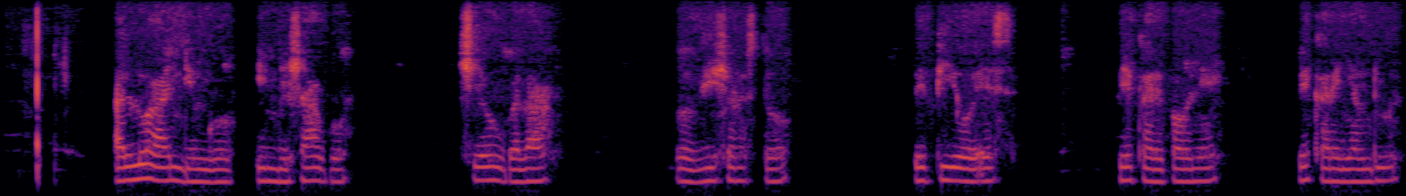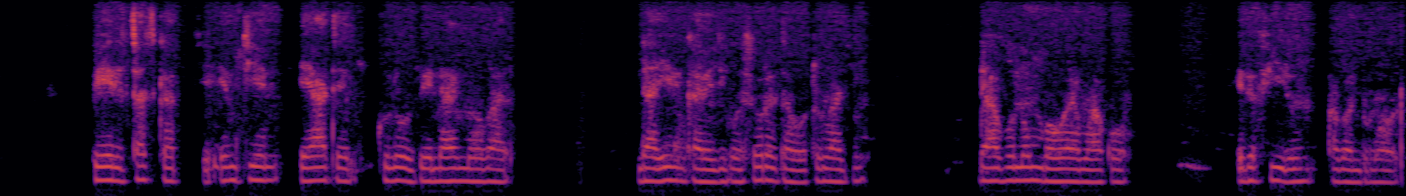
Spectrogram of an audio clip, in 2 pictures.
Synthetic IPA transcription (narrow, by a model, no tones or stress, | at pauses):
alːuandiŋɡo | indeʃabo | ʃeubala | pɾoviʃɔnstɔ | b̥epioɛs | b̥ekaɾepawne | b̥ekaɾeɲaŋdu | b̥ɛɾitat͡ʃkat̚d͡ʒɛɛmtiɛn | ɛjatɛlɡulɔbɛnajmɔbal | ndaiɾiŋkaɾɛd͡ʒikɔsɔɾɛtawɔtɔmad͡ʒi | ndabɔnɔmbawɔjamakɔ | ɛdɔfiːɗumabandumawd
